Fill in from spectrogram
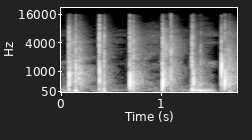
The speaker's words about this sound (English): I mean, you deserve an applause for that, Mr. Mm-hmm. White.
